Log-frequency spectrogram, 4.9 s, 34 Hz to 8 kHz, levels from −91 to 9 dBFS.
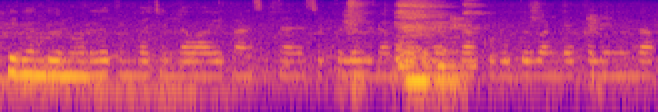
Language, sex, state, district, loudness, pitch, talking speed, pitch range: Kannada, female, Karnataka, Dakshina Kannada, -19 LUFS, 205 Hz, 160 wpm, 200-210 Hz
